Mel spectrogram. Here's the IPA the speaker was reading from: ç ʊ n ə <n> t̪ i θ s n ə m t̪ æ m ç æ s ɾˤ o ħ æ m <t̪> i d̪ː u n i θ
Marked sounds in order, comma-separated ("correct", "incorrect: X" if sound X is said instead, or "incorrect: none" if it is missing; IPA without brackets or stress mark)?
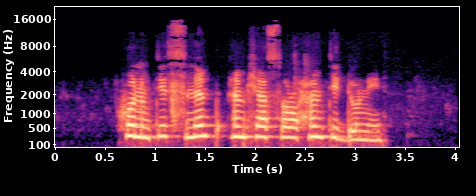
incorrect: m, correct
